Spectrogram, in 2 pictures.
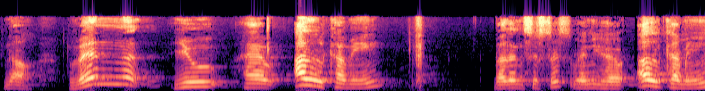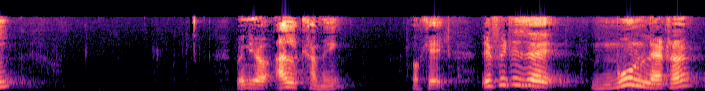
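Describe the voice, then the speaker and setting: A male Arabic teacher, not a native speaker, talks slowly in a fairly high, husky voice. He checks in with the class again and again. The recording is dull and lo-fi. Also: very animated. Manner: checks in often with "huh?" and "okay?". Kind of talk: classroom lesson.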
